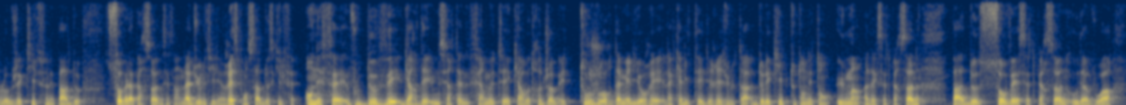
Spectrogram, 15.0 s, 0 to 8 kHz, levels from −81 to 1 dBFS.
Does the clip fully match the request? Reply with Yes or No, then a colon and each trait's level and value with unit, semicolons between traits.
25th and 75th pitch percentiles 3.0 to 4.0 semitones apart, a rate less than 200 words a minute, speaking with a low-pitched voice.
No: average, 3.5 semitones; average, 210 wpm; low, 120 Hz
